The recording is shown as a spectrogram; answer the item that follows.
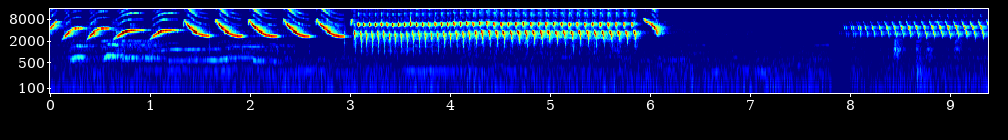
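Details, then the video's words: Canary song: a series of loud rising whistled slurs, then a long rapid buzzy rolling trill, a brief pause and a softer fast trill resuming. "Your Canary WON'T STOP SINGING After Hearing This!"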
